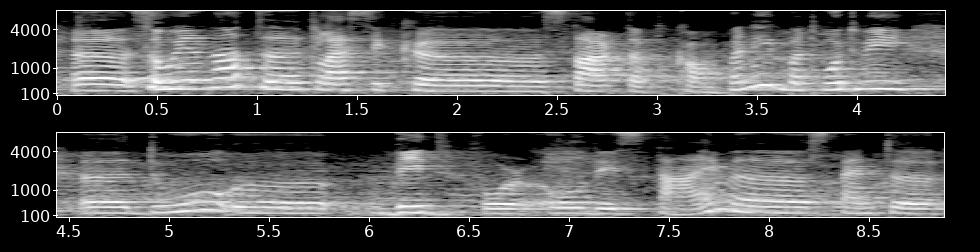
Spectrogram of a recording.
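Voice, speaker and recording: Speaking slowly with hardly any pauses, this medium-pitched female guest, a co-founder of a company from Serbia, hesitates through interview answers with many fillers and small laughs in her Serbian accent. A crowd fills the noisy event space, and the sound echoes.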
